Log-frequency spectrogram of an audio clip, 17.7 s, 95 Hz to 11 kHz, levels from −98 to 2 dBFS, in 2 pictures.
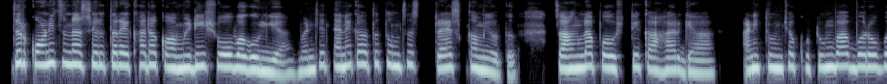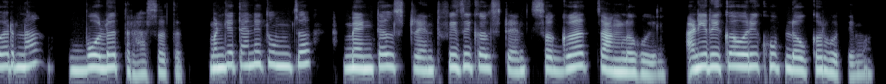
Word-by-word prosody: जर 315 0 +4
कोणीच 300 +2 +2
नसेल, 290 -2 +2
तर 280 - +1
एखादा 275 +1 -1
कॉमेडी 240 +1 +4
शो 255 0 +1
बघून 220 -4 +4
घ्या. 180 -4 0
म्हणजे 220 +7 0
त्याने 255 +1 +2
काय 300 +1 -3
होतं, 295 +1 -4
तुमचं 270 0 +1
स्ट्रेस 245 -1 -4
कमी 225 -4 +3
होतं. 160 -4 -6 0.4
चांगला 235 +2 +5
पौष्टिक 240 0 -2
आहार 210 0 -1
घ्या 185 -2 -3 0.3
आणि 230 +2 +3
तुमच्या 245 +1 +2
कुटुंबाबरोबर 250 +1 +1
ना, 260 +3 +1 0.5
बोलत 245 -1 +2
रहा 170 -2 -7
सतत 180 0 -9 0.3
म्हणजे 245 +3 +4
त्याने 280 +2 -1
तुमचं 280 0 0 0.4
मेंटल 240 +2 +4
स्ट्रेन्थ, 220 -4 -5
फिजिकल 250 -1 0
स्ट्रेन्थ 210 -2 -6
सगळं 225 +5 0 0.2
चांगलं 195 -3 +2
होईल 170 -1 -6 0.3
आणि 240 +4 +5
रिकव्हरी 255 +1 +2
खूप 255 -3 -4
लवकर 215 -1 -1
होते 170 -5 -5
मग. 165 +3 -12
240 Hz, 150 wpm, -23 LUFS, 215-260 Hz, 0.5 s, चांगला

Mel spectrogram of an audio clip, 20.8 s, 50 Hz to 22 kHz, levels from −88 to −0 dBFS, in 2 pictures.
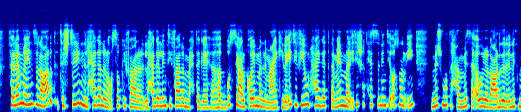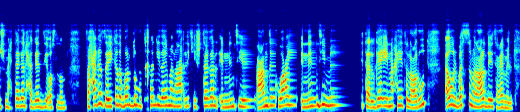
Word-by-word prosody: فلمّا 320 +4 +4
ينزل 325 -2 +1
عَرْض، 275 +12 +5 0.2
تشتري 280 +6 +1
من 340 -4 +4
الحاجة 285 +3 -1
اللي 280 -3 +1
ناقصاكِ 265 +4 -5
فعلًا، 220 -5 -2
الحاجة 260 +7 -2
اللي 270 +1 0
أنتِ 275 0 -1
فعلًا 265 0 0
محتاجاها. 210 -2 -4
هتبُصّي 285 +9 -3
على 240 - +4
القايمة 270 +2 +1
اللي 230 -2 -2
معاكِ، 195 +2 -2
لقيتِ 310 +10 0
فيهم 310 +2 0
حاجة 280 -1 -1
تمام، 245 +4 -1
ما 260 -3 +3
لقيتيش 325 +6 -5
هتحسّي 305 -1 -10
إن 290 - -1
أنتِ 290 0 -1
أصلًا 280 0 -3
إيه، 310 +5 -3 0.4
مش 285 +6 -2
متحمّسة 260 -4 -2
أوي 250 +3 +2
للعَرْض 215 -1 +3
لإنِّك 230 +3 0
مش 245 0 -1
محتاجة 245 +5 -2
الحاجات 235 -3 -1
دي 225 +1 -3
أصلًا. 205 -1 -6 0.4
فحاجة 275 +7 +1
زي 260 -6 +5
كده 300 +3 +1
برضه 295 +2 +2
هتخلّي 290 +4 -1
دايمًا 280 -2 +2
عقلِك 260 0 -2
يشتغل 265 +5 -1
إن 220 -2 -3
أنتِ 255 +1 -1 0.4
عندِك 275 +3 +3
وَعْي 300 +2 +2
إن 225 +1 -1
أنتِ 255 - +1 0.2
ممكن 295 -1 +1 0.5
تلجئي 260 +4 +2
ناحية 275 +2 0
العروض 235 +8 +2 0.4
أول 280 +1 +4
بس 295 +4 -2
ما 280 -6 +2
العَرْض 240 +2 +3
يتعمل. 215 -5 -1
265 Hz, 180 wpm, -19 LUFS, 230-290 Hz, 0.5 s, عَرْض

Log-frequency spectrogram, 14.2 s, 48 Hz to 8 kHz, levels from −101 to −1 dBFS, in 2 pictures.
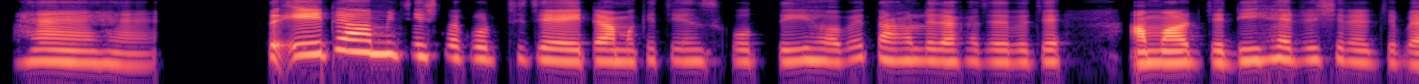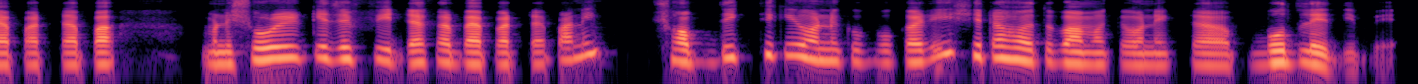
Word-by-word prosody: হ্যাঁ, 195 -2 +1
হ্যাঁ। 155 -2 -9 0.6
তো, - - +5 0.2
এটা 305 +6 +6
আমি 300 -1 +5
চেষ্টা 260 -1 -3
করছি 220 -2 -6
যে, - - +3 0.2
এটা 195 +1 +1
আমাকে 190 +2 -7
চেঞ্জ 195 -1 -9
করতেই 190 +1 -6
হবে। 190 +3 -5
তাহলে 200 -1 -1
দেখা 190 0 -3
যাবে 185 -1 -5
যে, 190 - 0 0.4
আমার 180 +1 +7
যে 185 - -3
dyhydration 210 +1 -3
এর 180 - -5
যে - - -9
ব্যাপারটা 160 0 -2
বা, 165 - +5 0.5
মানে 165 0 -3
শরীরকে 230 +2 +2
যে - - +3
ফিট 200 -4 -6
রাখার 180 0 -2
ব্যাপারটা, 165 0 0
পানি 210 +7 -3 0.4
সবদিক 190 +5 -1
থেকেই 275 -2 -4
অনেক 200 -2 -4
উপকারী। 185 +5 -4
সেটা 255 -3 -2
হয়তোবা 185 -3 0
আমাকে 160 0 -9
অনেকটা 155 0 -9 0.3
বদলে 180 -2 +2
দিবে। 110 - -22
190 Hz, 175 wpm, -27 LUFS, 180-215 Hz, 0.6 s, আমার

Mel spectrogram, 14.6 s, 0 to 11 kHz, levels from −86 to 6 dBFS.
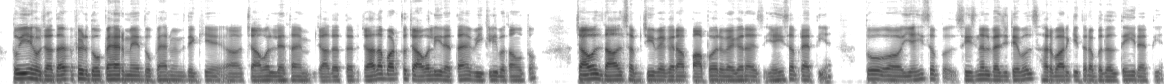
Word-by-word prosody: तो 150 - +3
ये 155 +1 +8
हो 140 -3 +3
जाता 120 +1 +3
है 135 0 +2
फिर 150 -2 +4
दोपहर 130 0 +4
में 125 -1 +1
दोपहर 115 +1 -3
में 120 - -7
भी 110 - -11
देखिए 110 0 -5
अ, 100 0 -5
चावल 110 +2 0
रहता 110 +1 0
है 110 -1 -3
ज़्यादातर, 105 +2 -3
ज़्यादा 115 +6 +4
बार 140 -1 +3
तो 145 - -2
चावल 125 -1 +2
ही 130 - 0
रहता 110 +1 0
है 130 0 -2
वीकली 110 +1 -3
बताऊँ 110 -1 -4
तो। - - -11 0.5
चावल, 140 +1 +6
दाल, 120 +1 +4
सब्ज़ी 120 -1 -2
वग़ैरह, 115 0 +1
पापड़ 115 +4 +1
वग़ैरह 110 +1 0
ज़ 105 - -15
यही 110 +3 -3
सब 135 +2 -4
रहती 115 -1 -2
है, - - -12 0.4
तो 140 -1 0 0.2
अ, - - 0
यही 120 +5 -2
सब 145 -2 -6 0.3
सीज़नल 125 +3 0
वेजिटेबल्स 120 +5 -1
हर 115 0 +1
बार 115 0 +2
की 115 +1 -5
तरह 115 +1 -4
बदलते 105 -1 -4
ही 120 0 -3
रहती 105 +1 -6
हैं। - - -16
115 Hz, 215 wpm, -23 LUFS, 110-125 Hz, 0.5 s, ये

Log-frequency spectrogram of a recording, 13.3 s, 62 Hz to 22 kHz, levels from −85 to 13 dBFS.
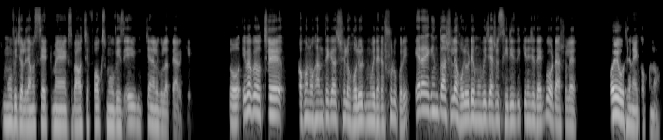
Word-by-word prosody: Movie 130 -1 0
চলে 115 -2 +1
যেমন 120 +1 0
set 125 -1 0
মাক্স 115 -2 0
বা 115 - +2
হচ্ছে 120 +1 -7
ফক্স 125 -1 -2
মুভিস 115 -1 -1
এই 130 - +1 0.3
চ্যানেলগুলাতে 115 -6 -2
আরকি। - - -18 0.8
তো 135 - -2 0.2
এভাবে 210 +1 +3
হচ্ছে 190 0 +2 0.6
তখন 155 +2 -1
ওখান 155 +1 -2
থেকে 160 -1 -1
আসলে 155 -1 -3
হলিউড 135 +2 +2
মুভি 140 0 0
দেখা 125 -1 -3
শুরু 165 -2 -3
করি। 115 +3 -3 0.3
এর 215 - +5
আগে 220 -1 +3
কিন্তু 205 -1 -1
আসলে 180 0 0
হলিউডের 150 +3 +2
মুভি 150 +1 -2
যে - - +6 0.2
CD 135 -1 -4 0.2
কিনে 145 -1 -4
যে 140 - -2
দেখবো 130 +8 -2
ওটা 130 -3 +1
আসলে 120 -1 -3 0.8
হয়ে 185 +2 +10
ওঠে 125 -4 -1
নাই 110 - +2
কখনো 95 -3 -11
135 Hz, 185 wpm, -22 LUFS, 120-155 Hz, 0.8 s, হয়ে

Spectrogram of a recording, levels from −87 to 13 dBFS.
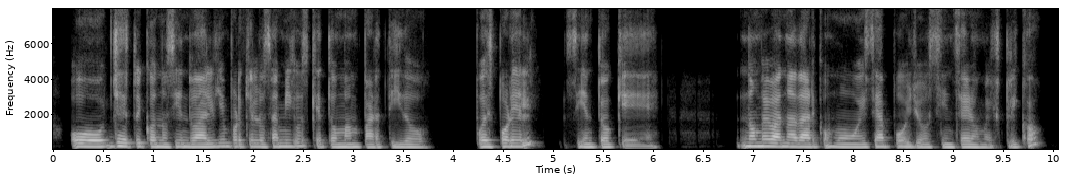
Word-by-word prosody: o 175 -1 +5
ya 190 +2 +3
estoy 185 0 -2
conociendo 170 -1 +1
a 165 - +6
alguien", 170 +3 0
porque 175 -1 -3
los 170 -1 -1
amigos 180 +3 -2
que - - -5
toman 160 -1 +1
partido, 155 -1 -3 0.4
pues 170 -1 +2
por 180 +1 0
él 175 0 -2 0.2
siento 160 0 -1
que 100 - -6 0.7
no 195 0 +2
me 195 0 +4
van 185 -1 +5
a 175 - +3
dar 165 -1 +4
como 160 -2 -1
ese 160 +2 -1
apoyo 155 - -2
sincero, 155 0 0
¿me 145 -1 -4
explico? 155 0 -5
165 Hz, 165 wpm, -19 LUFS, 155-175 Hz, 0.7 s, a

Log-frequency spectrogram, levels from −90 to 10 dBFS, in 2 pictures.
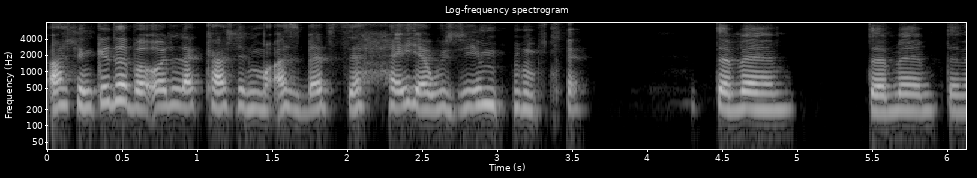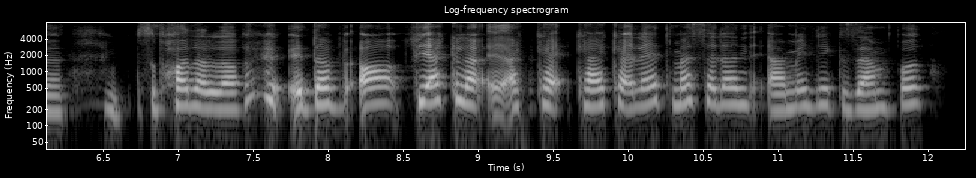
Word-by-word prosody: عشان 235 -1 +3
كده 270 +4 +4
باقول 230 +1 +2
لك، 220 +1 +2
عشان 215 +1 +2
مو 195 -2 -2
أسباب 205 +1 0
صحية 220 +1 -1
وGym 220 +4 -2 0.2
وبتاع 190 -1 -8 0.9
تمام، 205 -1 +2 0.5
تمام، 190 +1 0
تمام. 185 -2 -8 0.5
سبحان 235 +3 +1
الله! 205 -1 +2 0.4
آآ، 430 - +4
طَب 250 - +2
آه 255 +2 +6
في 270 +1 +4
أكلة 285 -3 +2
أ - - -1
أك 225 0 -2
ك 235 - -9
أكلات 240 +3 0
مثلًا 250 -1 -2 0.2
اعمل 210 +5 -2
لي 245 0 -9
example. 215 +6 -5
225 Hz, 135 wpm, -25 LUFS, 205-245 Hz, 0.9 s, آه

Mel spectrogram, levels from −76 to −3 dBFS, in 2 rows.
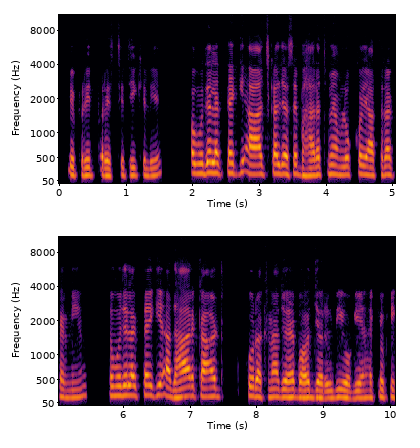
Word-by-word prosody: विपरीत 155 -1 -1
परिस्थिति 150 +2 -2
के 155 +1 -8
लिए 150 +4 -4 0.5
और 200 - +4
मुझे 195 +2 +2
लगता 205 0 +3
है 200 - +2
कि 195 +5 -5 0.2
आजकल 180 +1 +2
जैसे 185 0 +2
भारत 155 +2 +1
में 185 - -1
हम 170 -2 -2
लोग 165 0 -1
को 185 - -1
यात्रा 165 0 0
करनी 150 -1 -4
हो, 170 +4 -7 0.4
तो 190 - +1
मुझे 190 +1 +2
लगता 195 0 +2
है 200 -1 +2
कि 195 +3 -2
आधार 170 +3 +3
कार्ड 170 0 +1 0.4
को 185 - +1
रखना, 165 -1 0
जो 160 0 +1
है, 155 0 +4
बहुत 150 0 +2
ज़रूरी 145 +1 0
हो 145 -2 +2
गया 145 +2 -2
है, 150 0 -4
क्योंकि 155 +1 -5
165 Hz, 215 wpm, -23 LUFS, 150-180 Hz, 0.5 s, और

